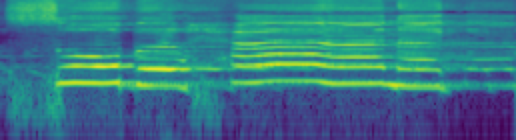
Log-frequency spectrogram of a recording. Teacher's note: ح ایک الف کے برابر کھینچیں گے، کھڑی زبر ہے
